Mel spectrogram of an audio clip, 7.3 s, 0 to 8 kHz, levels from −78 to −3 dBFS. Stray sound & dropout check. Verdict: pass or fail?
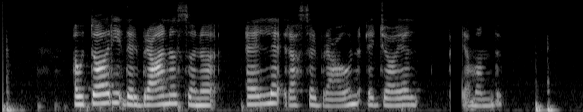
fail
